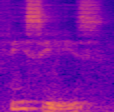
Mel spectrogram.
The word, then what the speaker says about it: theses: Martin Luther and his 95 theses rhymes with feces Martin Luther was a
